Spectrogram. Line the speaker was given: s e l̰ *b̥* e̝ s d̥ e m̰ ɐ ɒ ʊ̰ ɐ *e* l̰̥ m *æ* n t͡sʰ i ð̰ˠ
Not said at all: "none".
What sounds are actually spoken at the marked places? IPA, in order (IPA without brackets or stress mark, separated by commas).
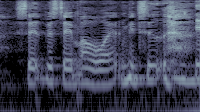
b̥, æ, i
